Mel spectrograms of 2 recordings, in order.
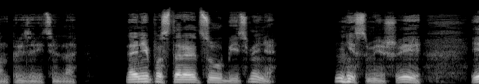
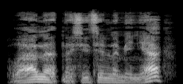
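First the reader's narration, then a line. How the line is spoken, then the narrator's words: Hoarse rasp. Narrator (Russian): прохрипел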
